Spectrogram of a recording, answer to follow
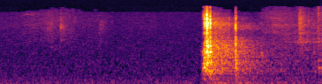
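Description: A single sudden hit about one and a half seconds in, loud and dying away within a fraction of a second, with a couple of fainter clicks after it: a dramatic sound-effect hit on the drama's soundtrack.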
